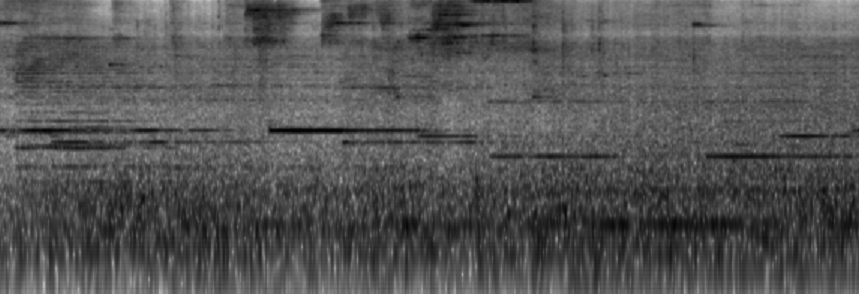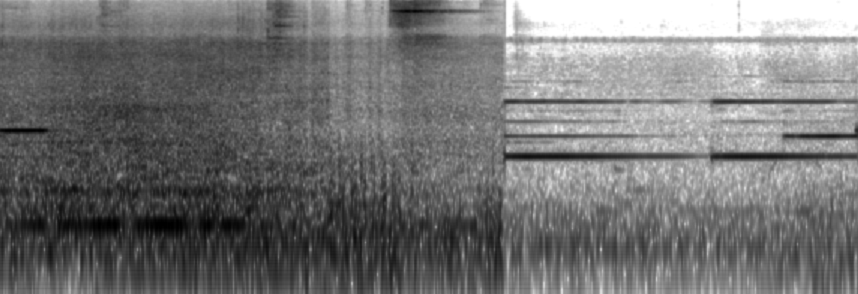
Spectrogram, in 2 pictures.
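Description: Passenger train coaches rolling past a station platform: a steady, loud rumble and rattle of wheels on rails, with a simple tune of clear held notes playing over it. About fourteen seconds in, the train noise cuts off abruptly, leaving the tune over a faint low hum.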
